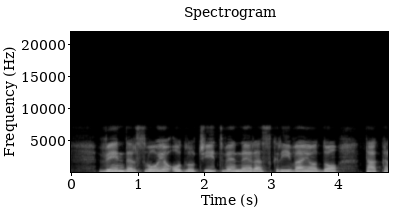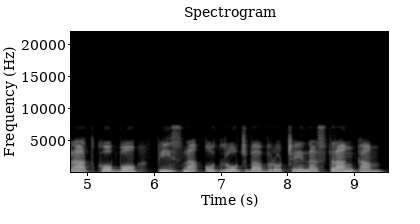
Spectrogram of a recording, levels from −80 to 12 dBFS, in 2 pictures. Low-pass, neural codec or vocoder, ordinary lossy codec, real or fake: 7.2 kHz; none; none; real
